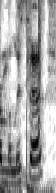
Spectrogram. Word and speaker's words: Melissa: Melissa.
